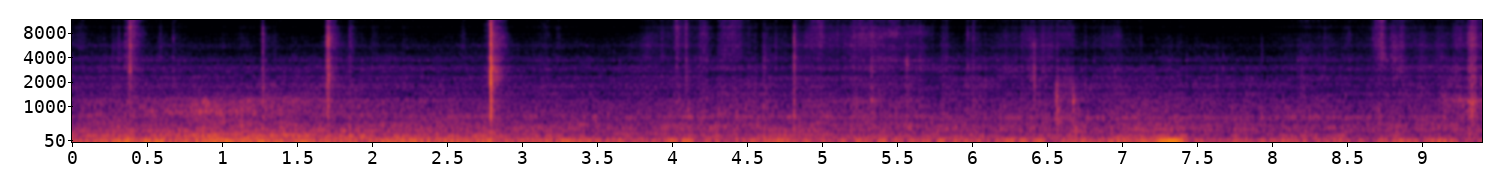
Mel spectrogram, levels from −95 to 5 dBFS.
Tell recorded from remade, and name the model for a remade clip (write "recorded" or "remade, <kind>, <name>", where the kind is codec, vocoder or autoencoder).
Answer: remade, codec, SNAC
